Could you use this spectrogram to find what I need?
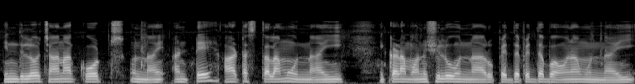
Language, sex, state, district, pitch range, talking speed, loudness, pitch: Telugu, male, Andhra Pradesh, Sri Satya Sai, 115-125 Hz, 140 wpm, -19 LUFS, 120 Hz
